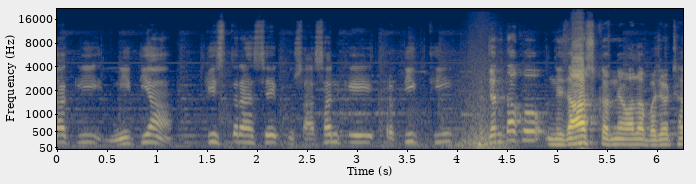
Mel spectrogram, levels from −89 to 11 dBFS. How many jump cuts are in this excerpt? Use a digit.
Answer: 1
